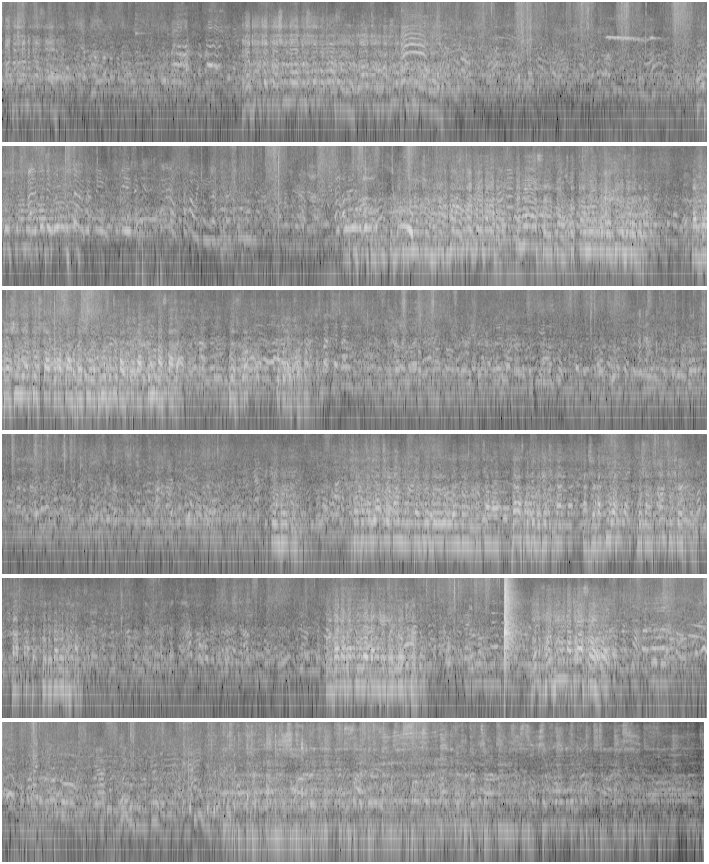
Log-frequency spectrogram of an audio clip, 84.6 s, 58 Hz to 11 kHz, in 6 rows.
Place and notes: Poznan, Rusalka lake - children marathon
a children's running event. supporters and parents cheering the runners. moving towards the start line where boys run is about to begin. announcer nervously talking through a boom box. (sony d50)
Poznań, Poland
